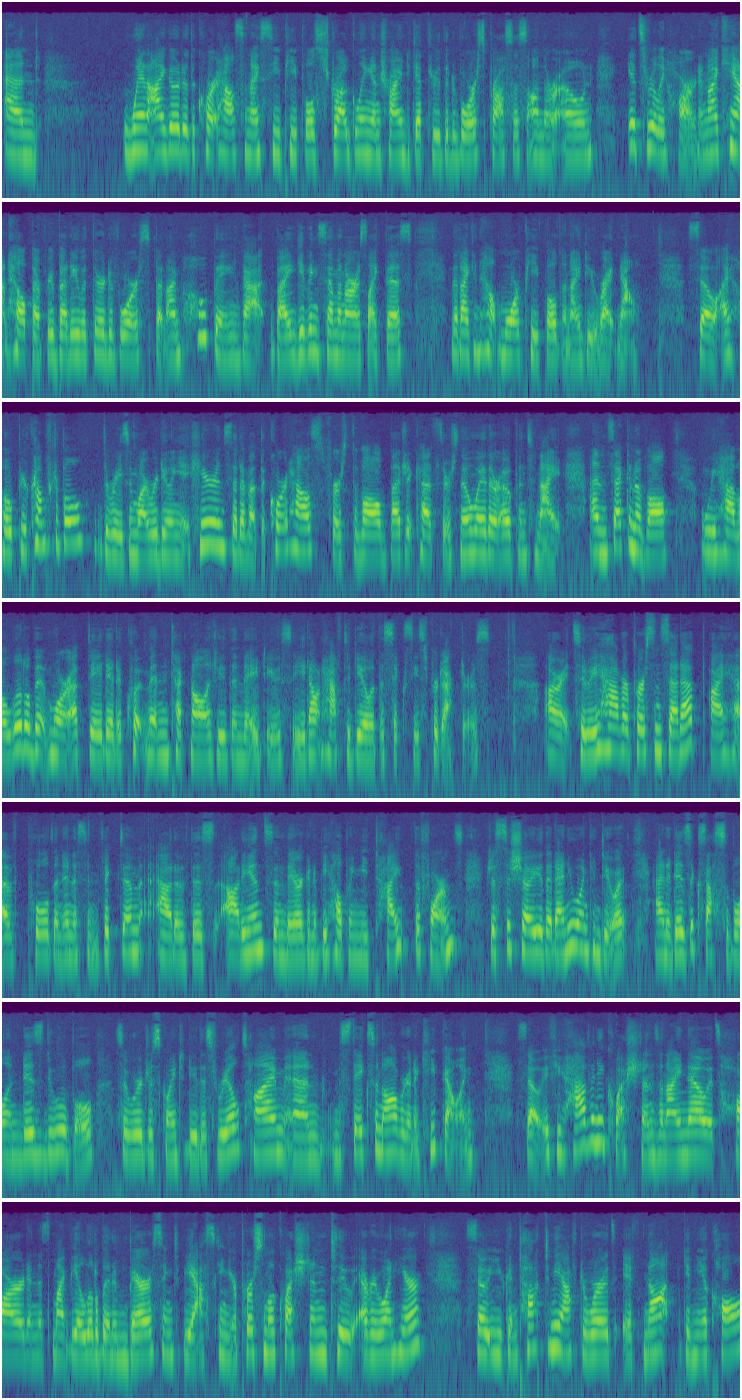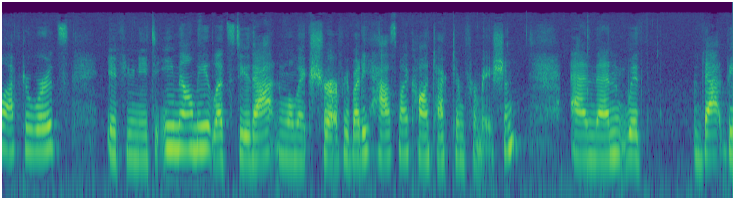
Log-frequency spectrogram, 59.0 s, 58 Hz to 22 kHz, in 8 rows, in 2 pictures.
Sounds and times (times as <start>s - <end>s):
Speech: 0.0s - 0.4s, 1.2s - 27.0s, 27.6s - 58.9s.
